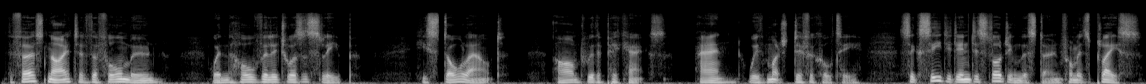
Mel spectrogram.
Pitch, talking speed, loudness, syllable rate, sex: 100 Hz, 165 wpm, -19 LUFS, 5.4 syllables/s, male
